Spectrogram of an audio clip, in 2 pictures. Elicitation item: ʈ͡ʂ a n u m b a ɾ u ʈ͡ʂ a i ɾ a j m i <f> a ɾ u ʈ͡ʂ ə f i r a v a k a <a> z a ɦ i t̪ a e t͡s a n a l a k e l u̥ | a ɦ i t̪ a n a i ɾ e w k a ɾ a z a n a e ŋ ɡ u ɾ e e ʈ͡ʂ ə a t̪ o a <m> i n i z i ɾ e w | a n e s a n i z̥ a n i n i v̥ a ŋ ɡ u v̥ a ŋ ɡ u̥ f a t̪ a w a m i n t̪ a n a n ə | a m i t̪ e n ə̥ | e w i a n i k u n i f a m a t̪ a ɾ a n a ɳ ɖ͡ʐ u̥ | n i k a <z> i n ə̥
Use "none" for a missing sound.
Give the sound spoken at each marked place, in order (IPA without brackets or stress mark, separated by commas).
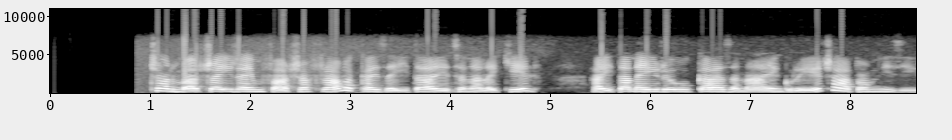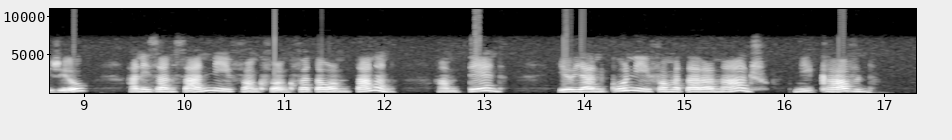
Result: v, i, m, v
